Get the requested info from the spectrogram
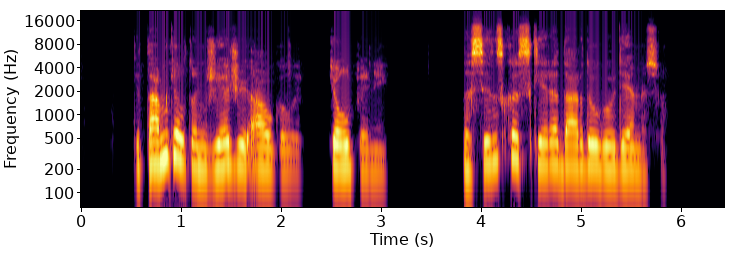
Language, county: Lithuanian, Klaipėda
